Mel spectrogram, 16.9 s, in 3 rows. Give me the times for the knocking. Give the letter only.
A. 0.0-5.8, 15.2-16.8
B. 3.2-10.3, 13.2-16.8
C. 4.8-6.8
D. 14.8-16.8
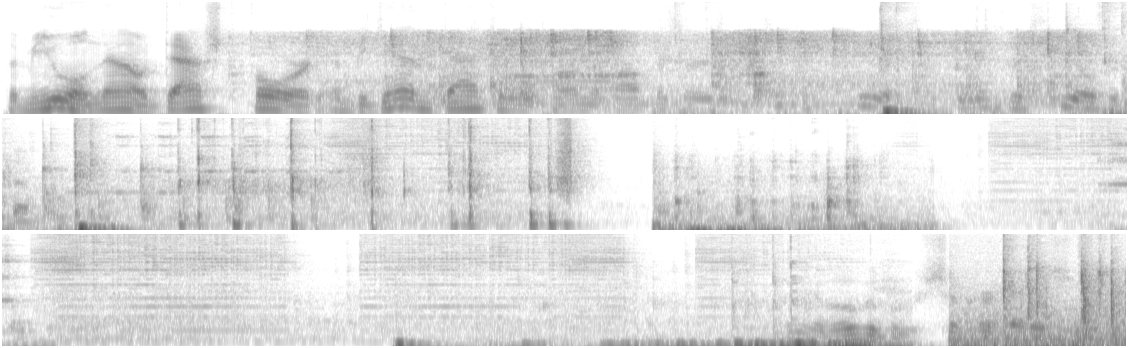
C.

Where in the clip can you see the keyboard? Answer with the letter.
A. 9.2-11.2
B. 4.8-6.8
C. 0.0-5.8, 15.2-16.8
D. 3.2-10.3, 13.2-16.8
D.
